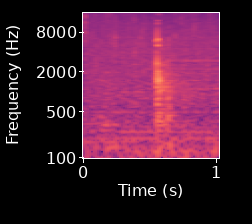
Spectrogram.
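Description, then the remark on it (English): Steady, even hiss of rain falling, with one brief sharper splash or tap partway through; no voices. “Just get out of the rain.”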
